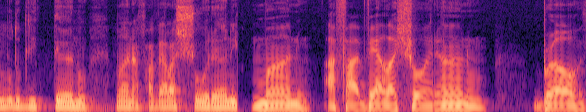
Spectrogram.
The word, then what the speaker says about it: chorando: Todo mundo gritando, mano, a favela chorando. Mano, a favela chorando. Bro, the favela crying. Same thing with chorando.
